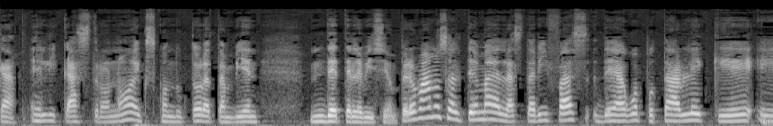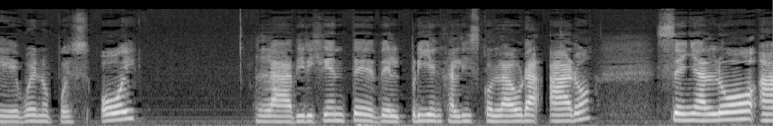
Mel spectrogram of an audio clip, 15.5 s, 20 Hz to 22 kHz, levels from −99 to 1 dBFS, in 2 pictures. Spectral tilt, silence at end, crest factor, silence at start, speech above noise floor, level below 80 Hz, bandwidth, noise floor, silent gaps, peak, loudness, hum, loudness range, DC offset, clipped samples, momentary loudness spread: -5 dB/octave; 0 s; 18 dB; 0 s; 30 dB; -44 dBFS; 16.5 kHz; -48 dBFS; none; 0 dBFS; -19 LUFS; none; 4 LU; under 0.1%; under 0.1%; 11 LU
